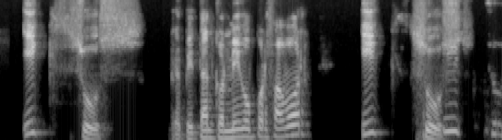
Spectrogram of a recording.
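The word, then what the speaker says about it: ἰχθύς: un pescadito en griego la palabra pez se pronuncia ius repitan conmigo por favor ius ixus significa pez Pero por qué el pez se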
